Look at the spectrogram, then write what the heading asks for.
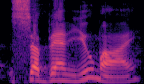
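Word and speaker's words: σβέννυμι: be en and you mi now when you pronounce it sub nu my sub nu mine it's a very it looks really difficult the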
